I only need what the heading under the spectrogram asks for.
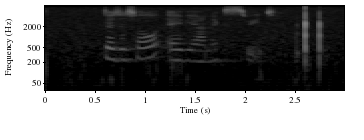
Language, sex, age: English, female, 19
